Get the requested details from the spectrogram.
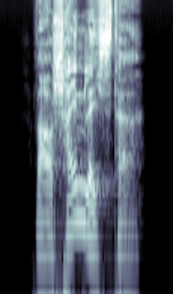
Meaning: inflection of wahrscheinlich: 1. strong/mixed nominative masculine singular superlative degree 2. strong genitive/dative feminine singular superlative degree
- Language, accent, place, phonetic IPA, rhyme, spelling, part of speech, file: German, Germany, Berlin, [vaːɐ̯ˈʃaɪ̯nlɪçstɐ], -aɪ̯nlɪçstɐ, wahrscheinlichster, adjective, De-wahrscheinlichster.ogg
